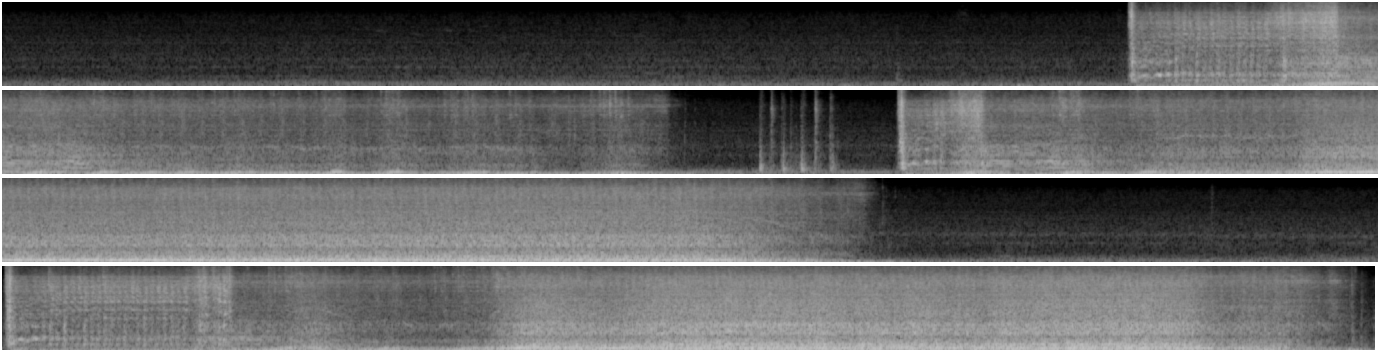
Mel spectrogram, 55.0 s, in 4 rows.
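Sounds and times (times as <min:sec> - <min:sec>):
car engine running: 0:12.1 - 0:20.6, 0:23.3 - 0:36.0, 0:42.7 - 0:54.9.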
